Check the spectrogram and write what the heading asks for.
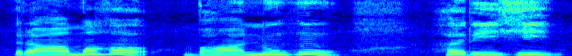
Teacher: विसर्ग स्वरों के आगे आने वाले बिंदुओं को विसर्ग कहा जाता है। विसर्ग का उच्चारण आधे ह की तरह किया जाता है। इसके प्रयोग किसी भी स्वर के बाद किया जाता है र स के स्थान पर, जैसे रामः, भानुः, हरिः, इस तरीके से, ठीक है।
